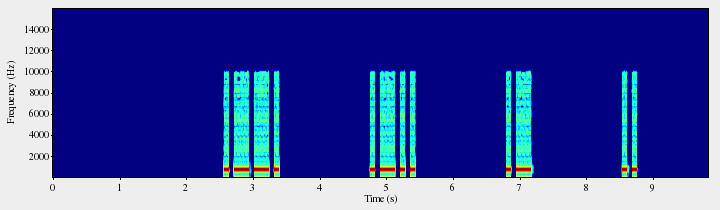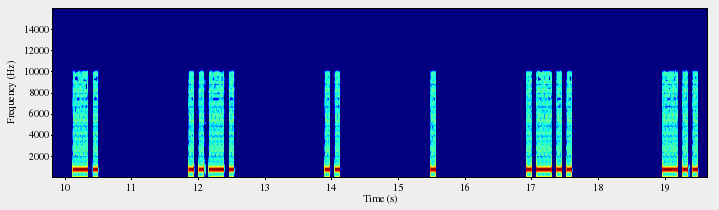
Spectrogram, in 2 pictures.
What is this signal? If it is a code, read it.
Morse code, heard as a keyed tone, about 16 wpm, spaced as for 5 wpm, 800 Hz. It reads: PLAINFIELD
